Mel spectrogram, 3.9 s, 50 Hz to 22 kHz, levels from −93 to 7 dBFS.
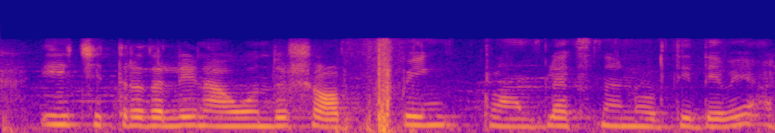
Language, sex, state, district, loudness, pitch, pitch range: Kannada, female, Karnataka, Mysore, -24 LUFS, 210 Hz, 200-230 Hz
